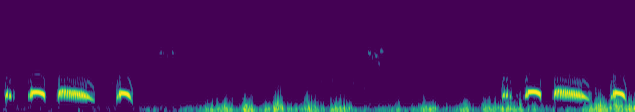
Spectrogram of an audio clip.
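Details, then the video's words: Spotted dove call as a lure answered by wild doves: a coo phrase with rising and long falling notes, then several seconds of low rumbling noise, then the phrase again. "suara pancingan burung tekukur burung liar pasti nyaut"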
